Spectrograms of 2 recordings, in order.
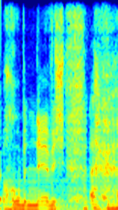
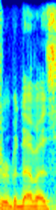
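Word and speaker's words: Rúben Neves: H Rodri starting with this team alongside Mel Marino and Huben Nervish. Just a the funny way Portuguese names are pronounced. It's it's Ruben Neves.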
